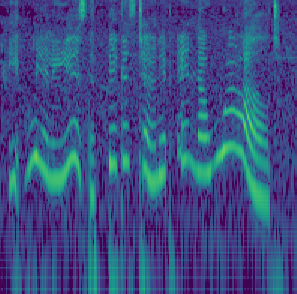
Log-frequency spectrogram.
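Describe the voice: A woman's squeaky, cartoonish character voice at an extremely high pitch, with very wide pitch swings and a fairly slow pace, over clear background noise.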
